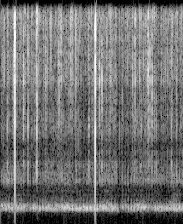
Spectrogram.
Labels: {"label": "ambient", "recorder": "HydroMoth"}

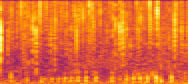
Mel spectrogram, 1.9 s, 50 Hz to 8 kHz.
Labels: {"label": "biophony", "recorder": "SoundTrap 300"}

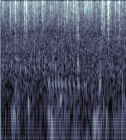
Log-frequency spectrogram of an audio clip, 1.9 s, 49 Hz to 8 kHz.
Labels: {"label": "biophony, rattle response", "recorder": "SoundTrap 500"}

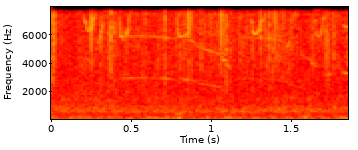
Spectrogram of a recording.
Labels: {"label": "biophony, dolphin", "recorder": "SoundTrap 500"}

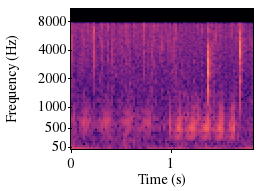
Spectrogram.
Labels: {"label": "biophony, croak", "recorder": "SoundTrap 500"}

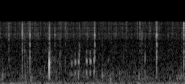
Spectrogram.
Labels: {"label": "biophony, damselfish", "recorder": "SoundTrap 600 or HydroMoth"}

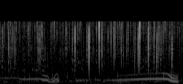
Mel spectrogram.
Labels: {"label": "biophony, cascading saw", "recorder": "SoundTrap 600 or HydroMoth"}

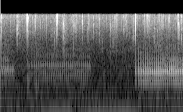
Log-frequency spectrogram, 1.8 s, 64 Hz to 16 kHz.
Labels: {"label": "biophony, croak", "recorder": "SoundTrap 500"}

